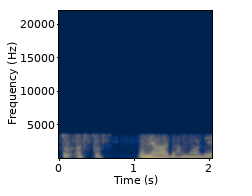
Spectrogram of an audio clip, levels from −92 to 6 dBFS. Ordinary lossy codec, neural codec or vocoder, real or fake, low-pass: none; none; real; 3.6 kHz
